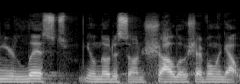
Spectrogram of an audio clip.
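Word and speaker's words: שָׁלוֹשׁ: So this is pronounced shalosh, not shalsh. Okay, if it was shalsh, there would be a shva under here.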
